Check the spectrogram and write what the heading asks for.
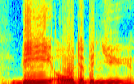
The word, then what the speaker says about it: บ่: เจ้าสบายดีบ่ so this word B-O-W บ่ the pronunciation is bo with the short sound bo it means a question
